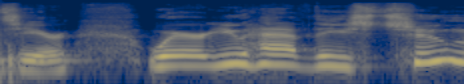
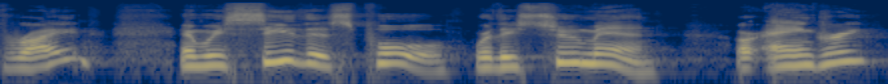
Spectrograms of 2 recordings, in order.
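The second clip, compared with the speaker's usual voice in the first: ordinary talk, nothing marked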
